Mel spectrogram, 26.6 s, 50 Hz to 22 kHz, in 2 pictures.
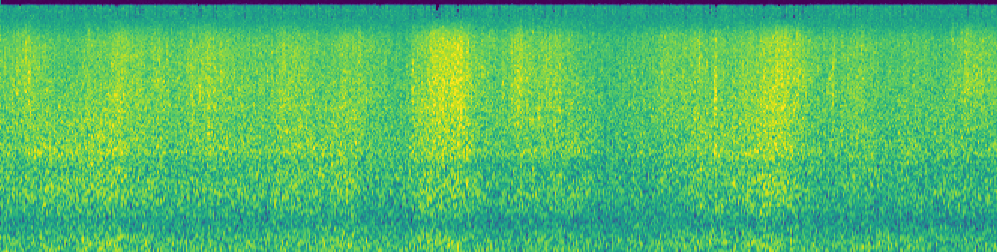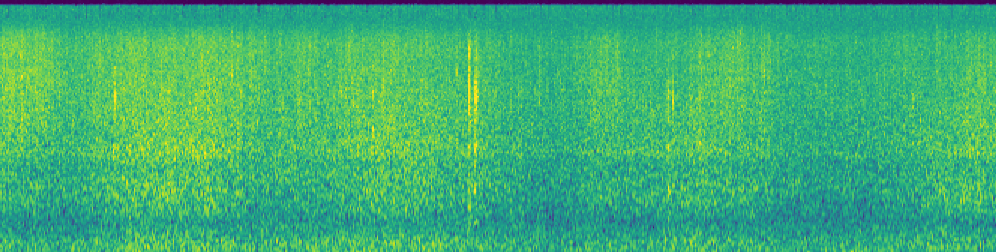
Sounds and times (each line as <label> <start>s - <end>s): wind blown elder tree 0.0s - 26.5s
